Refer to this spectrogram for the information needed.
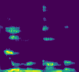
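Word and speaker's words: Jörmungandr: But yeah, uh, the snake itself is um, Yulmangander, uh, with the umlauts, but how you're pronouncing it is without the umlauts. So you're saying it correctly because the umlauts are there, but if you're going to be the Nordic correct pronunciation, it's Jomungandr.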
